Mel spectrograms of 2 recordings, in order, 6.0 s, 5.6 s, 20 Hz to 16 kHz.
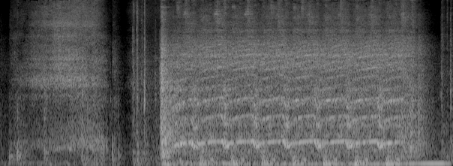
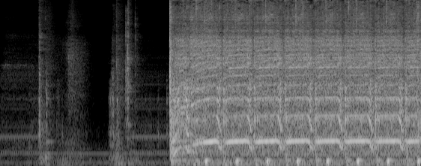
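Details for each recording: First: Mazda 323F 1.5 after head gasket failure, with a second-hand head (valves lapped), new head gasket and bolts; compression test on cylinder 1 with plugs out. Steady cranking about four seconds with no firing, reads about 100: lowest but still compression. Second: Mazda 323F 1.5 after head gasket failure, with a second-hand head (valves lapped), new head gasket and bolts; compression test on cylinder 3 with plugs out. Starter whine dips evenly about 2.5 times a second, reading just past 150, better than the day before: strong compression.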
